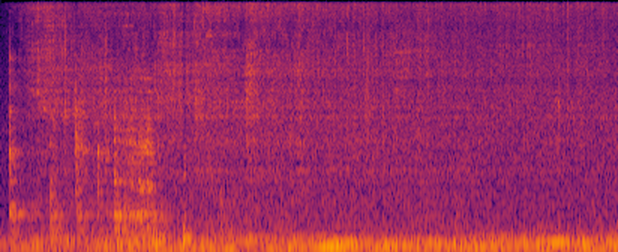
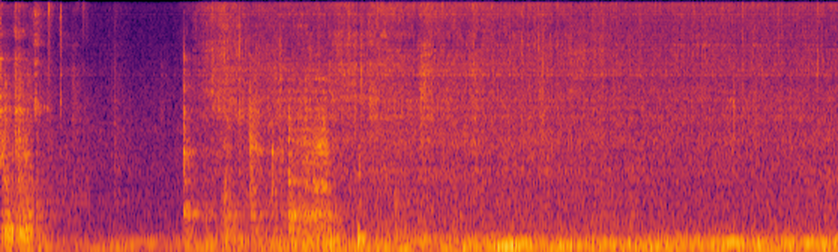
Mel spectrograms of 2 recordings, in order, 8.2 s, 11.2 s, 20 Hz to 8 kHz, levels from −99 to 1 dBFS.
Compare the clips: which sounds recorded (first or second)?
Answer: first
